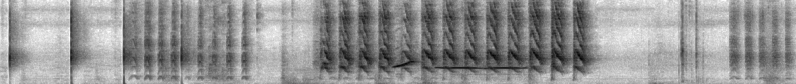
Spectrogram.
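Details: Baby parrot being hand-fed: scattered clicks and pulsed notes, then a long, loud, harsh run of rapid begging squawks with a thin whistle inside, and softer notes afterwards.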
